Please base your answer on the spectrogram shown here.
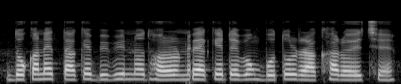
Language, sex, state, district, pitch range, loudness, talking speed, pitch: Bengali, female, West Bengal, Cooch Behar, 215-235 Hz, -17 LUFS, 135 wpm, 225 Hz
